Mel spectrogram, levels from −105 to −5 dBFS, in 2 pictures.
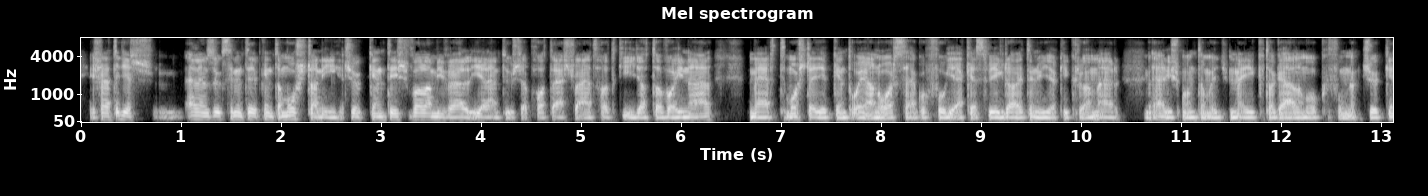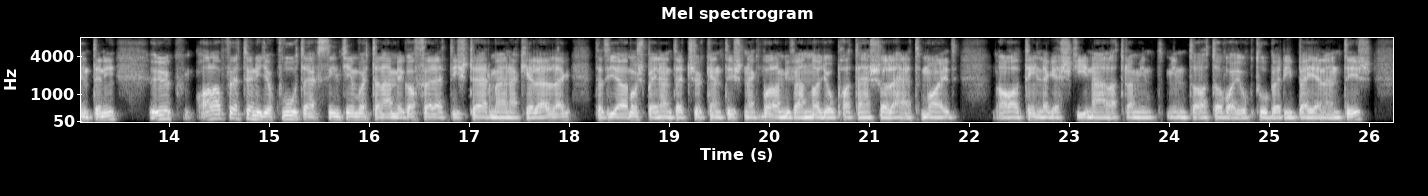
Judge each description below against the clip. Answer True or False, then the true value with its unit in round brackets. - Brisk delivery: True (160 wpm)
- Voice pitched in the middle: False (110 Hz)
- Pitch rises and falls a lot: True (7.9 semitones)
